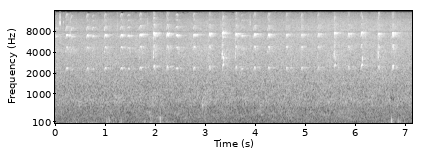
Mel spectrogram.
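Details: Squirrel giving a steady run of short, high, sharp chirps, roughly three or four each second, over a constant outdoor hiss with a few soft low thuds.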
